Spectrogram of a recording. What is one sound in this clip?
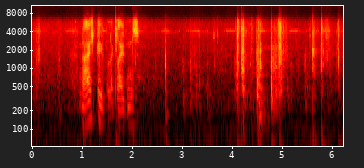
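A man speaks calmly at a door.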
